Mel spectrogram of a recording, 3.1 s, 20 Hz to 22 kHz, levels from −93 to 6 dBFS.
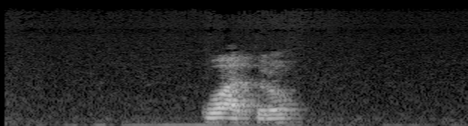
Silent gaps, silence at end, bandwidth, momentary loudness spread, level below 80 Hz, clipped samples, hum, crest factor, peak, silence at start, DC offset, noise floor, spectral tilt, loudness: none; 1.1 s; 16.5 kHz; 16 LU; -54 dBFS; under 0.1%; none; 20 dB; -8 dBFS; 1.3 s; under 0.1%; -59 dBFS; -5.5 dB/octave; -23 LUFS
